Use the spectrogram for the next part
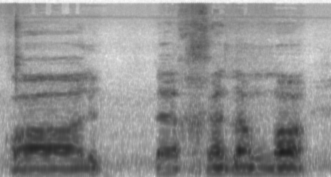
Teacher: Ini zal baris alif, maka kita baca dengan idgham syamsi dan dibaca tebal dua harakat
